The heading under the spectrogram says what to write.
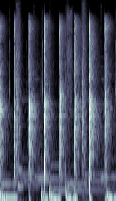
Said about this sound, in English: So I just want to thank you guys for that. You know, I got to clap it up for y'all.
